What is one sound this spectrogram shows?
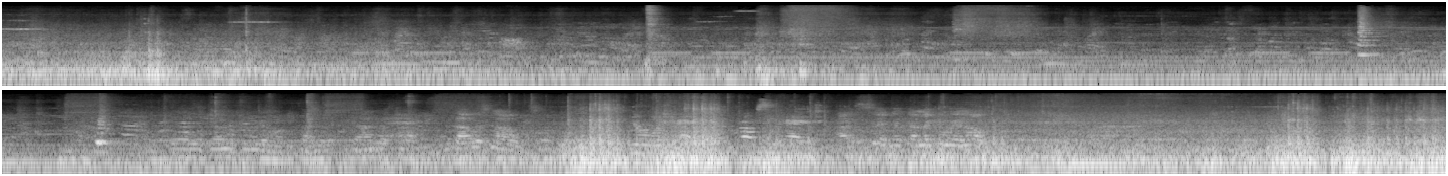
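A bus engine hums and rumbles steadily from inside.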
